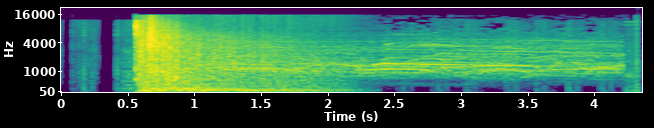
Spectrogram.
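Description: A bomb blast in the sandbox video game Simple Sandbox 2 goes off as one loud, sudden boom with a long, roaring decay. A ringing, whining tail follows for several seconds, and nobody talks.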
